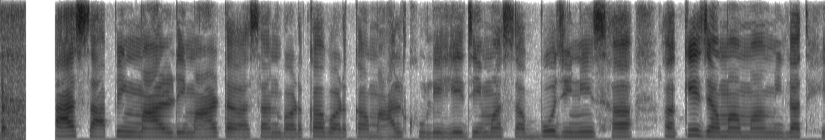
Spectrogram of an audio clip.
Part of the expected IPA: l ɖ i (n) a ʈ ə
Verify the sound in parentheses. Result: incorrect: m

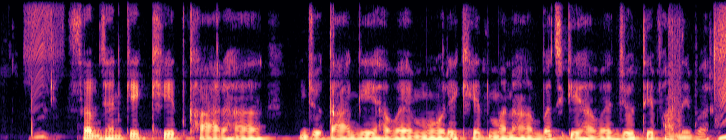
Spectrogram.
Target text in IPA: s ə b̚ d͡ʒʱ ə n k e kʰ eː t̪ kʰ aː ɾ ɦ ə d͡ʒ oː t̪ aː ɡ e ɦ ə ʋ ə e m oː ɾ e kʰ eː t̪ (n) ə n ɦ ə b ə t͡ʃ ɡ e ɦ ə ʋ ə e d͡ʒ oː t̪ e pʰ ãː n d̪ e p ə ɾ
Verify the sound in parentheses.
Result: incorrect: m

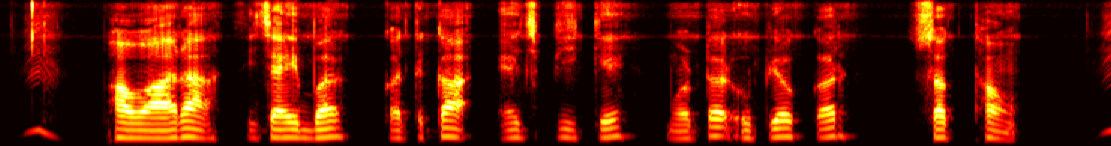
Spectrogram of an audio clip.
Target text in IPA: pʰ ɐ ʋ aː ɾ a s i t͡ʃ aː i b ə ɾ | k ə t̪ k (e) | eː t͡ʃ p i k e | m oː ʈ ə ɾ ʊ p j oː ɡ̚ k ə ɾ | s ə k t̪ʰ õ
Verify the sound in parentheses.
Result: incorrect: a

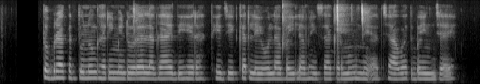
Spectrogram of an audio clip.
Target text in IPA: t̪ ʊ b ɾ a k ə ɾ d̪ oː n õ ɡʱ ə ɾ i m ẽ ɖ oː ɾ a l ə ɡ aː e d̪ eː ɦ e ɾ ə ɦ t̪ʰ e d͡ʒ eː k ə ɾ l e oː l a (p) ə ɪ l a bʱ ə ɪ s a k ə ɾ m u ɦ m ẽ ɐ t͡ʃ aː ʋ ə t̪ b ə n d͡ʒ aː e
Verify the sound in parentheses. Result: incorrect: b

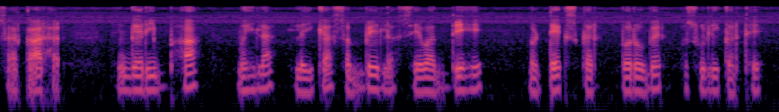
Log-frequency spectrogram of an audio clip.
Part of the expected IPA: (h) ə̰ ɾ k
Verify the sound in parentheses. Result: incorrect: s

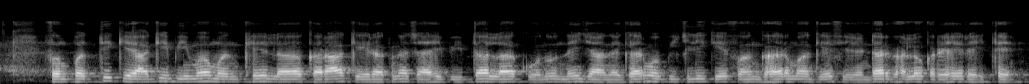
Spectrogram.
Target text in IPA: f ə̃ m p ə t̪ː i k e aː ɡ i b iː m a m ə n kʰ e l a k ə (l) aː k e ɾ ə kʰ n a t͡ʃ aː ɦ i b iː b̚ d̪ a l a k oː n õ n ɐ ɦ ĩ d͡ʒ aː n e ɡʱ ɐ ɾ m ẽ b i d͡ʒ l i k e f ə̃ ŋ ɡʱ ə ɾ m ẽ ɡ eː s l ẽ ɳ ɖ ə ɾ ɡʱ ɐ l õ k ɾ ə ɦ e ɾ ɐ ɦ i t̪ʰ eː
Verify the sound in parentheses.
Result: incorrect: ɾ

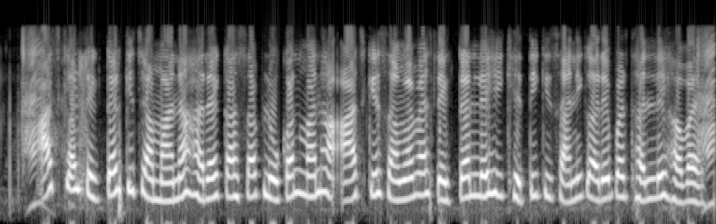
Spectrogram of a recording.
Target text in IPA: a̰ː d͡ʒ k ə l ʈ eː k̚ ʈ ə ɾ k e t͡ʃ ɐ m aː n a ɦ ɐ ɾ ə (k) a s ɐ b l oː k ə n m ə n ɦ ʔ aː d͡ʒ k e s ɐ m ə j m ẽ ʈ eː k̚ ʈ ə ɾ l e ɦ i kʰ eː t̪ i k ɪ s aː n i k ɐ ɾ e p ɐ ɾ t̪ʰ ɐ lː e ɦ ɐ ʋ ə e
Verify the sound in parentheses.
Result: correct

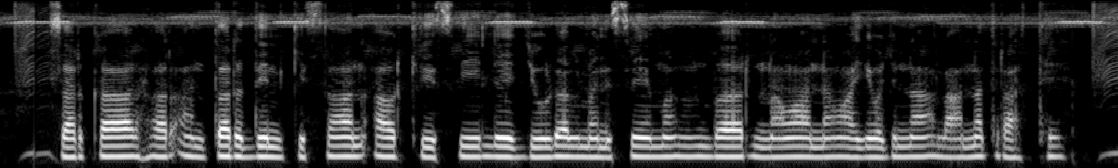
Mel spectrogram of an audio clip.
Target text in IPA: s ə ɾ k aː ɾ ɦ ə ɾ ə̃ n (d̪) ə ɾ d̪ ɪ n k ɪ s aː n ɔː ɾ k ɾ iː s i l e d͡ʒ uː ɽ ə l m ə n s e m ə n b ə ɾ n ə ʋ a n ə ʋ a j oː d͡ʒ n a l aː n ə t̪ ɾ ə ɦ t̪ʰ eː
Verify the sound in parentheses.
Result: incorrect: t̪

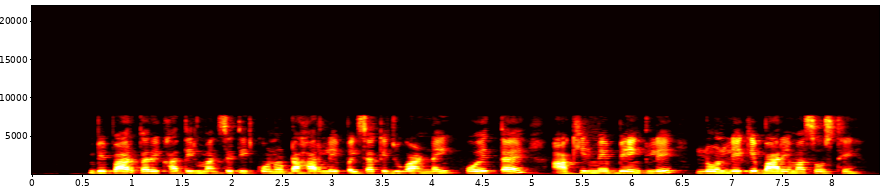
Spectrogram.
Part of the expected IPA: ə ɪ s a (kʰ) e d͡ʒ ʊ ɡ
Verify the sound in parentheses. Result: incorrect: k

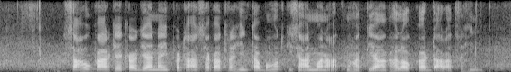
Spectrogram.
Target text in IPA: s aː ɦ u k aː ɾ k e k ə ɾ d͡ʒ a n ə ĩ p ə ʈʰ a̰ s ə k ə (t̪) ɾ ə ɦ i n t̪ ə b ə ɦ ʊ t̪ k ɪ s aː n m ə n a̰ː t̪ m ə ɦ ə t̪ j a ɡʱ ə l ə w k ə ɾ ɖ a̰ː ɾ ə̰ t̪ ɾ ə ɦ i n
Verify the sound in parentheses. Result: correct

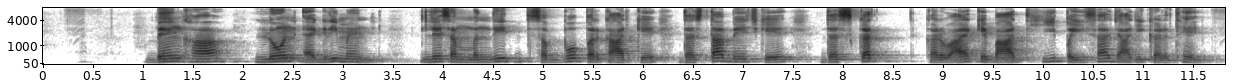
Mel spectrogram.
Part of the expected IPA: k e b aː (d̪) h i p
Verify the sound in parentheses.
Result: correct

